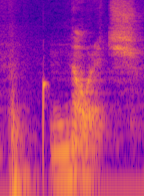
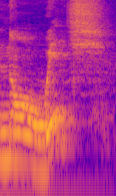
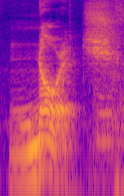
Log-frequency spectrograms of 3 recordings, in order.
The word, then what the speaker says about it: Norwich: town in east anglia norwich not norwich not norwich the r and the w you try to condense letters and sounds into one norwich number five my personal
